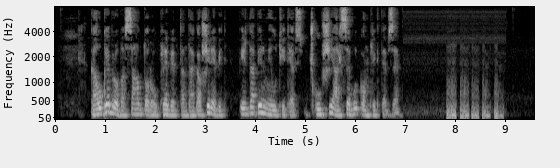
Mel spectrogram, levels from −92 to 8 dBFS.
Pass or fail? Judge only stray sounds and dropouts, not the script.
fail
